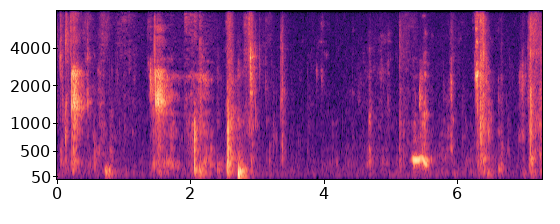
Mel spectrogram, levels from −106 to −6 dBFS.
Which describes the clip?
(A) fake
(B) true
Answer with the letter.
B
